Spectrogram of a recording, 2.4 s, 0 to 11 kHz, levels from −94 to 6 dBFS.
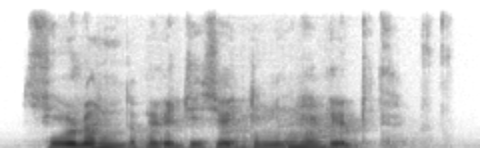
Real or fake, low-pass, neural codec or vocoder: fake; 9.9 kHz; autoencoder, 22.05 kHz, a latent of 192 numbers a frame, VITS, trained on one speaker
